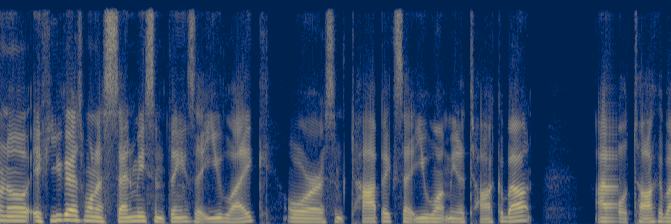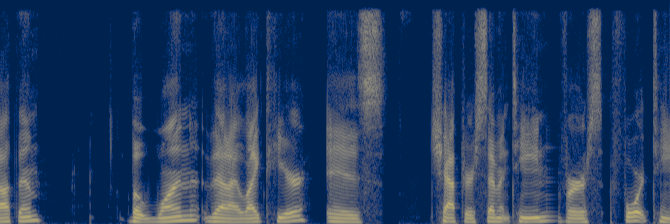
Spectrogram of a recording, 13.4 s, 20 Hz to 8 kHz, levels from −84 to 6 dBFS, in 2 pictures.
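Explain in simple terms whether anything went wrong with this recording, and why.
A few things went wrong, all of them the kind of glitch you get when a call's audio doesn't make it across the network cleanly. The sound came through a call connection that tops out at 8 kHz, which is why it lacks the crisp top end of a studio recording.

First, short concealed packet loss, at 0.54 to 0.58 s and again at 1.78 to 1.84 s. Tiny pieces of the audio, about 20 ms and then about 40 ms, never arrived in time. The receiving end papered over each hole by stretching out the sound just before it, so you hear a quick smear or little wobble rather than a clean gap.

Next, two bursts of packet loss, at 6.06 to 6.20 s and 12.18 to 12.31 s. Each time roughly 120 ms went missing in one go. The receiver kept extending the last bit of sound, so it turns into a short buzzy or hissy hold that fades before the real audio picks up again, with the piece in between simply gone.

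Finally, at 10.52 to 10.72 s there's a longer hole of about 180 ms. The sound gets stretched and fades, then there's about a tenth of a second of silence before the audio resumes. That pattern points to a likely long network dropout, where nothing arrived for a stretch and the receiver ran out of sound to fill it with.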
